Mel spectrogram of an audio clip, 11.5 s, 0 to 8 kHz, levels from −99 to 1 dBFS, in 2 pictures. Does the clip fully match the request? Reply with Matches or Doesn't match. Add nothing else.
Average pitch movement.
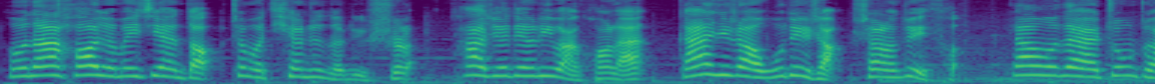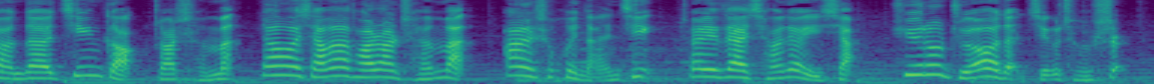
Doesn't match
